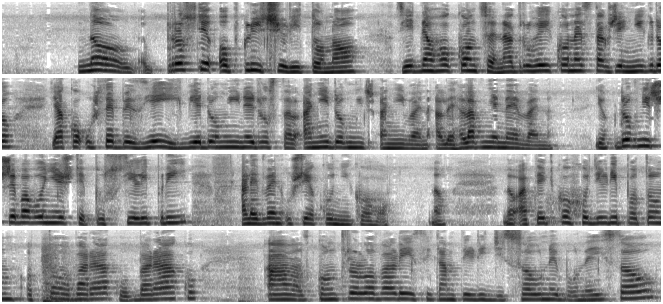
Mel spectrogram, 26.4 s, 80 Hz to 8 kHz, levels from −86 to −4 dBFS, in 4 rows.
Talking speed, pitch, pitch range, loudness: 135 wpm, 210 Hz, 195-225 Hz, -14 LUFS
